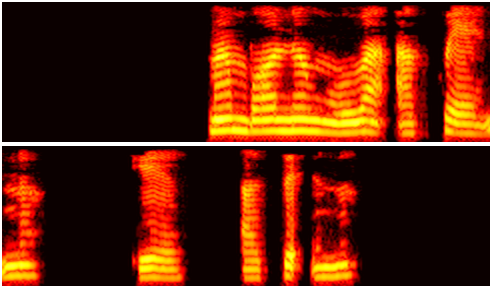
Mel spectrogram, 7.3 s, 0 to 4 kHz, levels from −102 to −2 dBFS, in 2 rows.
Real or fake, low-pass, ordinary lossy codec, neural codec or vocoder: real; 3.6 kHz; MP3, 32 kbps; none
